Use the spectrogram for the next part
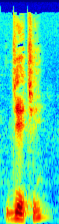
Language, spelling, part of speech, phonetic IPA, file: Russian, дети, noun, [ˈdʲetʲɪ], Ru-дети.ogg
- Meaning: nominative plural of ребёнок (rebjónok) (suppletive)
